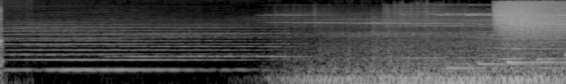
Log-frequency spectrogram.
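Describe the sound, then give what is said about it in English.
A sustained, high metallic squeal rings out from a train at night, then gives way to a rumbling train clatter, and a loud burst of hissing steam bursts in near the end. No voices. “From outside came the sounds of hissing steam and squeaking metal.”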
